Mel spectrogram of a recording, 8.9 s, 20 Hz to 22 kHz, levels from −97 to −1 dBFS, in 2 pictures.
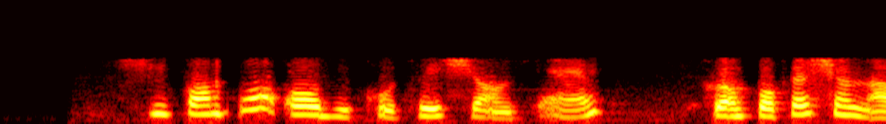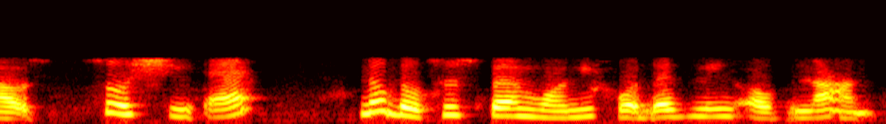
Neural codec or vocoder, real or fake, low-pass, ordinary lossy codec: codec, 16 kHz, 1 kbps, FunCodec, trained on LibriTTS, 50 frames a second; fake; 3.6 kHz; Opus, 24 kbps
